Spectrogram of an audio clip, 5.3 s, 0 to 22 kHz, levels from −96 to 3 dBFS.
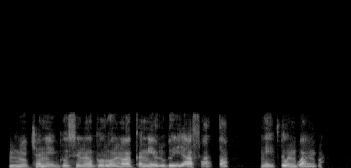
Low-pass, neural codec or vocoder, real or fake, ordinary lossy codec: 7.2 kHz; codec, 24 kHz, 3 kbps, HILCodec; fake; none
